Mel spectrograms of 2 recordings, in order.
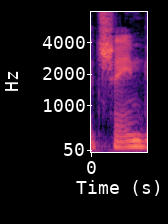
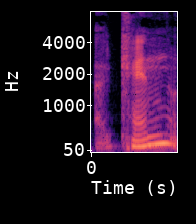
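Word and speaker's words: Achane: Er hat selber gesagt, er möchte nicht Chain genannt werden, sondern Ken oder Chen, ich weiß, Devon.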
